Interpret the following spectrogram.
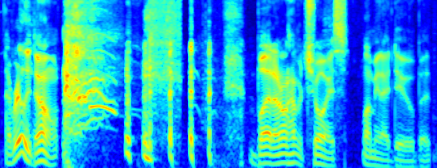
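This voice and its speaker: A man's voice: fairly low pitch, sing-song, normal speed, no echo. A man in his thirties chatting casually while playing a game, rambling and interrupting himself, swearing offhand. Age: 30s. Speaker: let's play host. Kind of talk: casual gameplay chat.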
